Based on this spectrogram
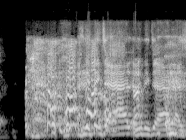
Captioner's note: laughter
